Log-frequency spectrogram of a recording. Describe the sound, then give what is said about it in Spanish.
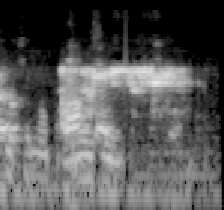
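A voice comes through a thin telephone line, then a loud, smeared, ringing tone swells over it, as if the caller's radio is feeding the broadcast back into the call and echoing. “Bájale a, a tu radio, …, para que no se repita el eco”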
